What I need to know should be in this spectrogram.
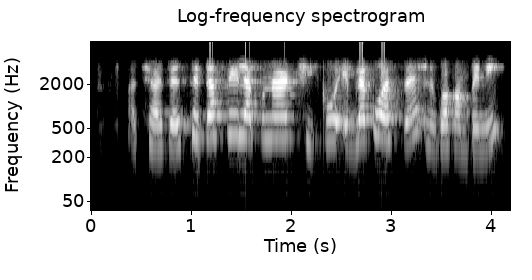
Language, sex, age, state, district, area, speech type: Assamese, female, 18-30, Assam, Nalbari, rural, conversation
